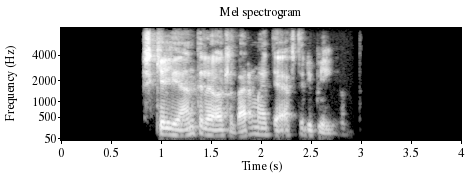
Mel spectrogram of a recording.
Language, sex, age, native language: Icelandic, male, 50-59, Icelandic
